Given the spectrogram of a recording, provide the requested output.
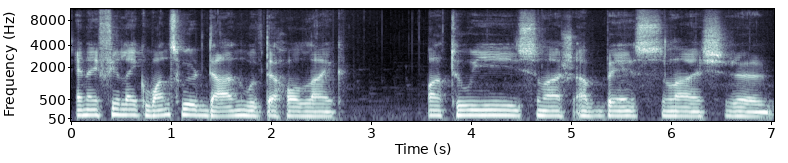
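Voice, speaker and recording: A man's voice: on the low side, little pitch movement, slow pace, clear, resonant tone. Casual male game streamer thinking aloud. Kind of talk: casual reaction commentary.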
